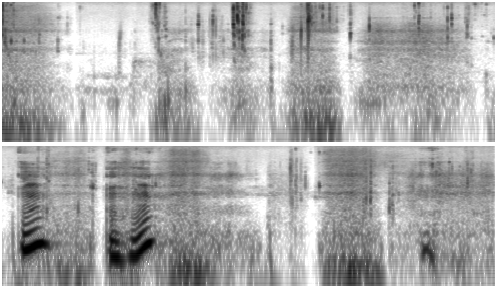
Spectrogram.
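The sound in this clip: Chewing of a small, firm piece of cheese: a few moist, crunchy bursts of mastication, loudest in the middle, with people talking in between.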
